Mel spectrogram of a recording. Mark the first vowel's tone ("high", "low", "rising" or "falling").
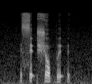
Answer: high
